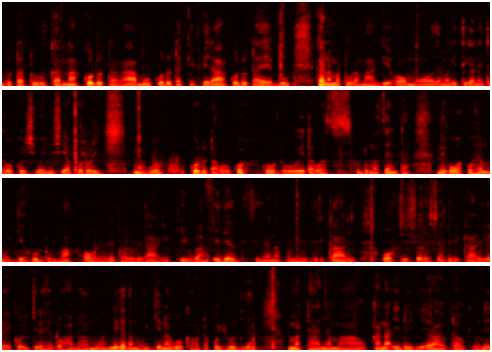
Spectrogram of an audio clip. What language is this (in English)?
Kikuyu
